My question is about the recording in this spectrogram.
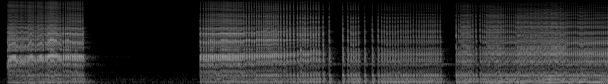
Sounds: Screech

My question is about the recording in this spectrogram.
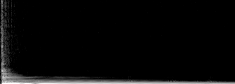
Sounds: Bowed string instrument, Musical instrument, Music

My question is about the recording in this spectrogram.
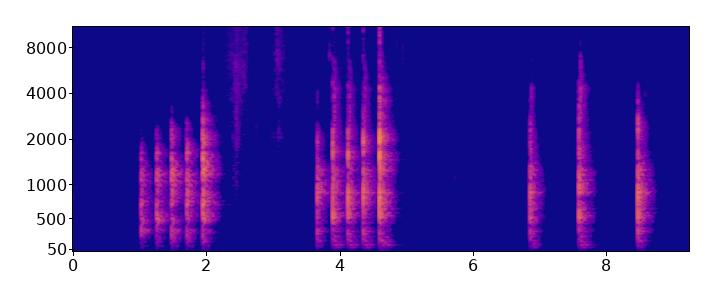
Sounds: home sounds, Door, Knock

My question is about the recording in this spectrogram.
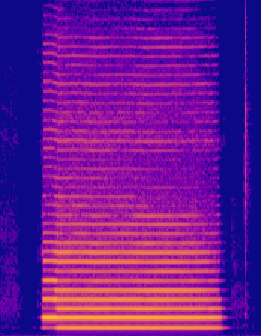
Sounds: Music, Musical instrument, woodwind instrument

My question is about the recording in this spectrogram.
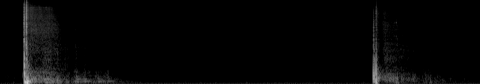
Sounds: Explosion, Fireworks

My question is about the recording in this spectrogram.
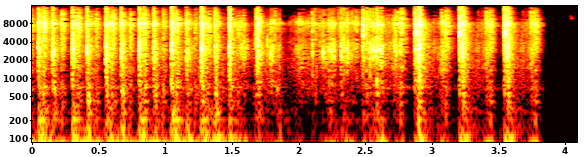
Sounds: Typing, Computer keyboard, Domestic sounds

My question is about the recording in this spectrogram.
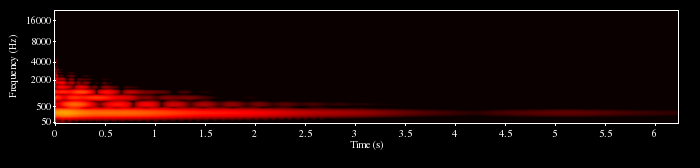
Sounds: Guitar, Music, Bass guitar, Musical instrument, Plucked string instrument

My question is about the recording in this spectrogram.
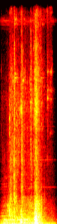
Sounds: Mechanisms

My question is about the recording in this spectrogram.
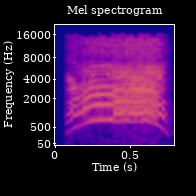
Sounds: Human voice, Screaming

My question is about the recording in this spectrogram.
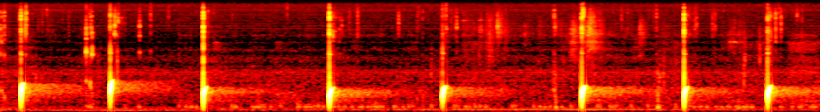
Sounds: Explosion

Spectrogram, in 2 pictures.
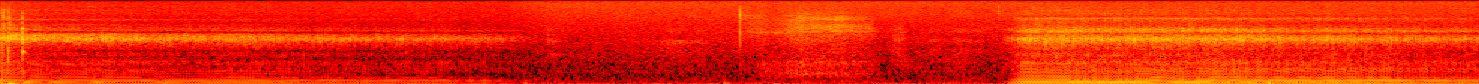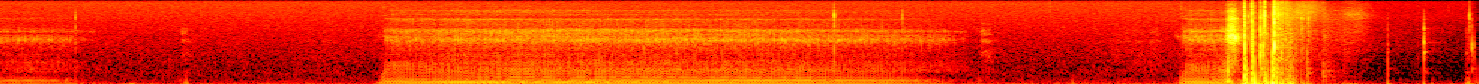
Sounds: Growling, Domestic animals, Cat, Animal

